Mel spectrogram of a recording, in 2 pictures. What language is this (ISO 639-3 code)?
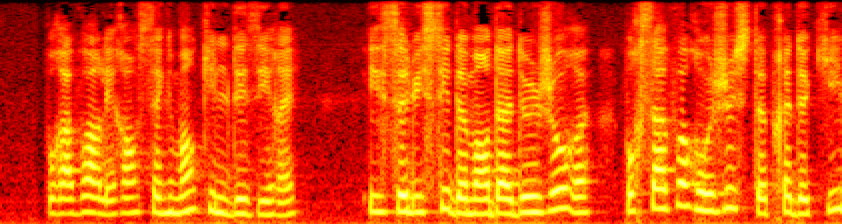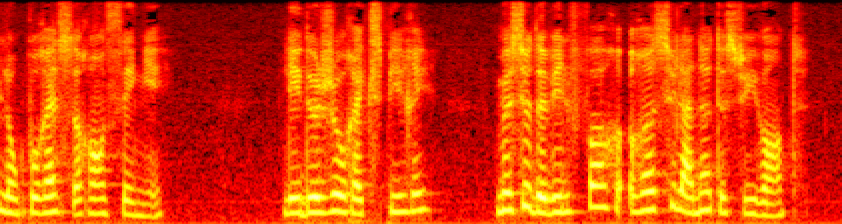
fra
